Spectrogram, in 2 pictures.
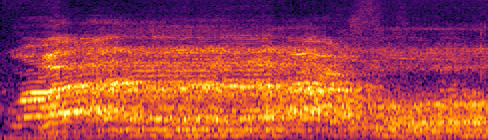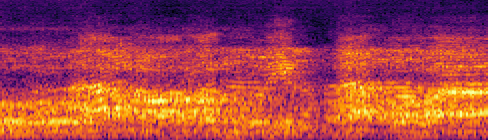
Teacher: Kemudian ain tawassut baina syiddah dan rakhawa. Ta'fu huruf fa, huruf hamas dan rakhawa, panjang dua harakat. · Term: mad jaiz munfasil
